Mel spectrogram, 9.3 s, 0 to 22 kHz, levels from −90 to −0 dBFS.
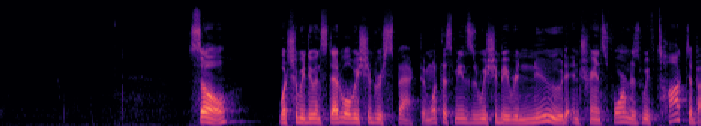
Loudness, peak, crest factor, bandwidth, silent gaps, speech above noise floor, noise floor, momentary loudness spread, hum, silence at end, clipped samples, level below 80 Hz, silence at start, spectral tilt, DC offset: -35 LUFS; -12 dBFS; 24 dB; 16.5 kHz; none; 49 dB; -84 dBFS; 14 LU; none; 0 s; under 0.1%; -78 dBFS; 2.55 s; -5.5 dB/octave; under 0.1%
